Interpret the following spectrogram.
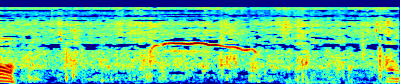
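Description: A person whistling one high note, about a second long, near the middle; the pitch rises and then falls. It is a herder's whistle to cattle being driven.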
